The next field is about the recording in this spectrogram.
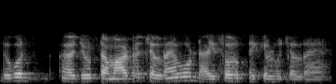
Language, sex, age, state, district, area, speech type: Hindi, male, 18-30, Rajasthan, Jaipur, urban, conversation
